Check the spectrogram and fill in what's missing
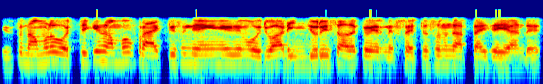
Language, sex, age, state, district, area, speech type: Malayalam, male, 30-45, Kerala, Palakkad, urban, conversation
